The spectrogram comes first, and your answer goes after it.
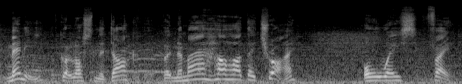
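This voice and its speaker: Man as a high-voiced friendly teenage apprentice smith. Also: lively intonation, brisk, over music. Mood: friendly, chatty. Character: friendly teenage boy smith, easygoing, encouraging, street slang. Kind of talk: audio drama character acting.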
